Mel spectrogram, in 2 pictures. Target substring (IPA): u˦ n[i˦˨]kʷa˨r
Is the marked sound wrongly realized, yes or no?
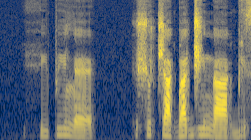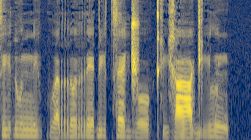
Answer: no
